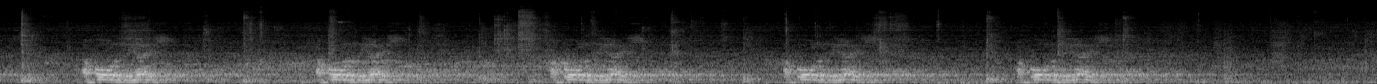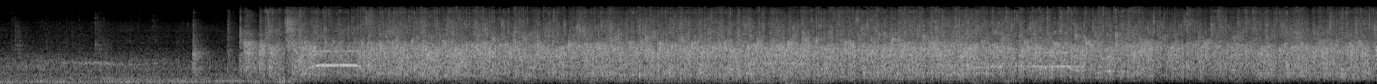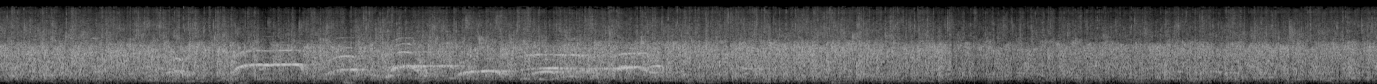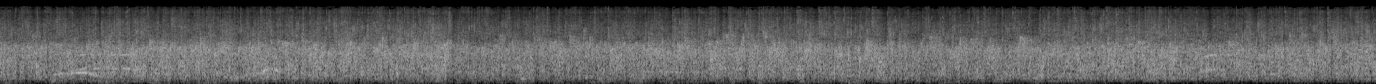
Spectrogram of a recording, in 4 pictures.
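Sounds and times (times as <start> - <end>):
audience applauding: 15.7 - 55.0
voices calling out and cheering: 29.2 - 34.3.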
